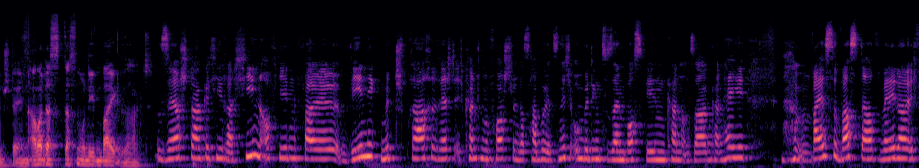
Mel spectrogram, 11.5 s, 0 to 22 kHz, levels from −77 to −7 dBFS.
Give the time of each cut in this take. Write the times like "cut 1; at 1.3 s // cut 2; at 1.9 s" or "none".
none

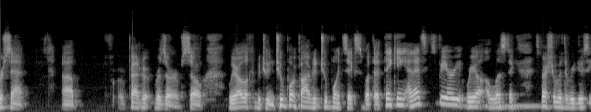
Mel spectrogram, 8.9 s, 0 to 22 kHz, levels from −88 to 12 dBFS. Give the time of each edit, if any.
cut 1; at 1.6 s

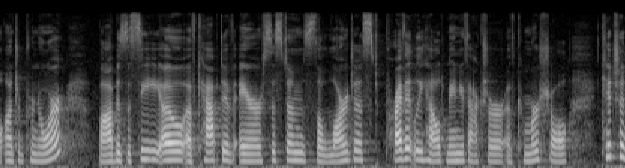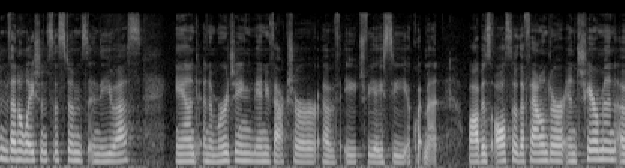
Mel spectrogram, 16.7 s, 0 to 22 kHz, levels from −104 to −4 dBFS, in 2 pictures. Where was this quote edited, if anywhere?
none

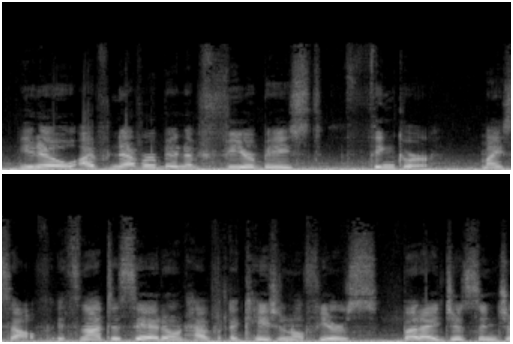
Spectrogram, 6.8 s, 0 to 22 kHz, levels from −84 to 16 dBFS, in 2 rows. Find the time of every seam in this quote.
cut 1; at 1.3 s

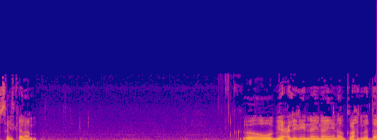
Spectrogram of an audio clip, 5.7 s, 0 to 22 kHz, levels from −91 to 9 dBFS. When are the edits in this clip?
none

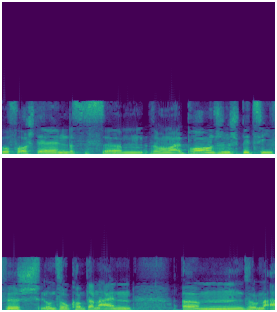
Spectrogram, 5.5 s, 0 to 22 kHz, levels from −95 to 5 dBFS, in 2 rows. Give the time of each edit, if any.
cut 1; at 3.1 s

